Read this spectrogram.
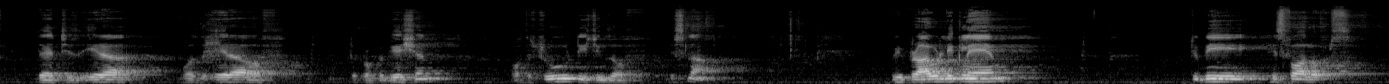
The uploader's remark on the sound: Address at National Ijtema 2019 of the Ahmadiyya Muslim Women Association UK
